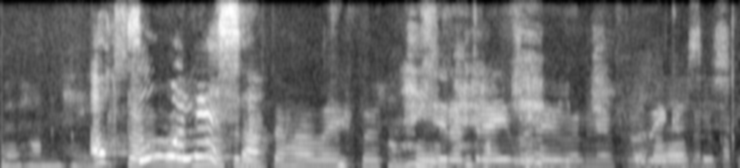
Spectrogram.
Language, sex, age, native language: Icelandic, female, 40-49, Icelandic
